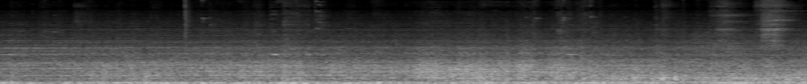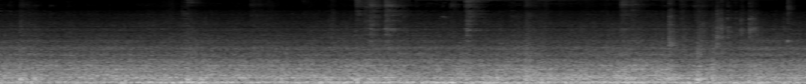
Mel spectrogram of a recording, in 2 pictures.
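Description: Train wheels clatter and rattle over rail joints.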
